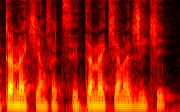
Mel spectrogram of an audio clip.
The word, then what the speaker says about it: Amajiki: Amai Jiki Tamaki. – Amajiki, hein, je crois que c'est Amajiki.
